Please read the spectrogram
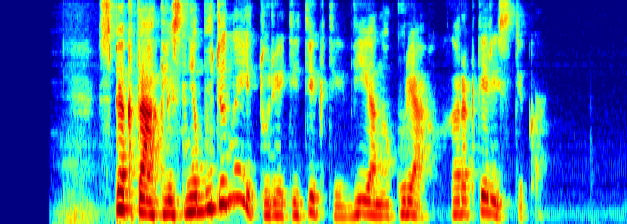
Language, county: Lithuanian, Vilnius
